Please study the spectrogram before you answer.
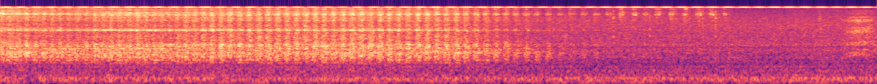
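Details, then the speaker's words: Steady rattling, buzzing flutter of air through a handheld mucus-clearance valve as a ball bearing lifts and flutters during a breath out: flutter valve airway clearance device demonstration. "I hope you can hear this on the video but you can actually hear the air fluttering inside the device"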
